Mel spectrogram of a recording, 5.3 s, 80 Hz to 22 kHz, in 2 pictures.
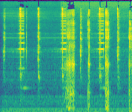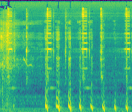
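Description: An old, slow SATA hard drive, apparently a Maxtor, fitted in a 9900K PC and malfunctioning: irregular scraping and clicking noises, then a fast, regular run of about eight sharp ticking clicks.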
